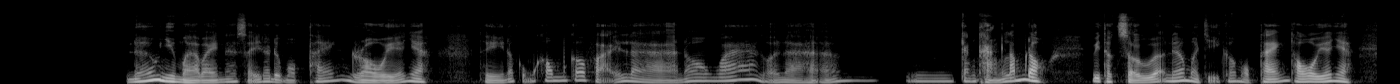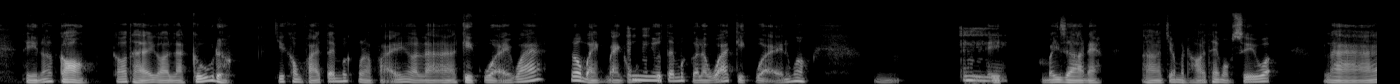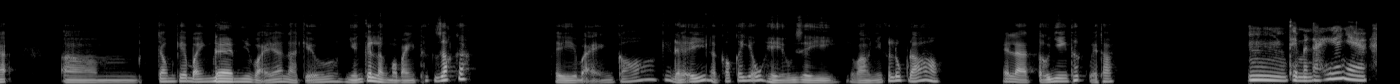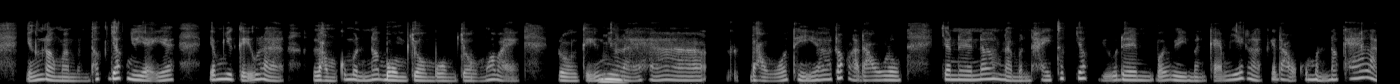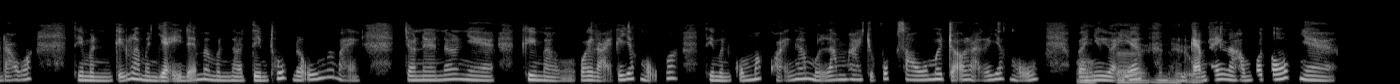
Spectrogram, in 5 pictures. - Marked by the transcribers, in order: tapping; other background noise
- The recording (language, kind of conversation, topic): Vietnamese, advice, Vì sao tôi thức giấc nhiều lần giữa đêm và sáng hôm sau lại kiệt sức?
